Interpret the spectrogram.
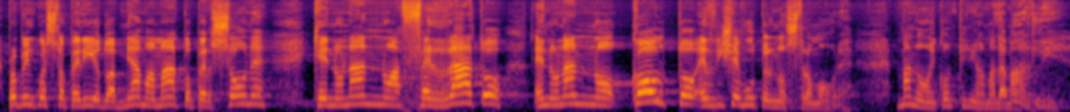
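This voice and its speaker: Male pastor, high-pitched, unhurried delivery, passionate sermon with loud and hushed swings. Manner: impassioned, rhetorical questions, swings from loud to hushed.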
